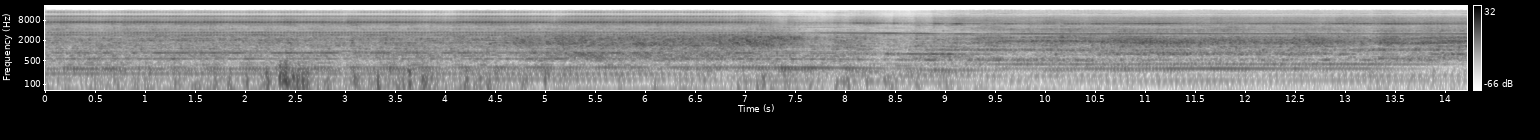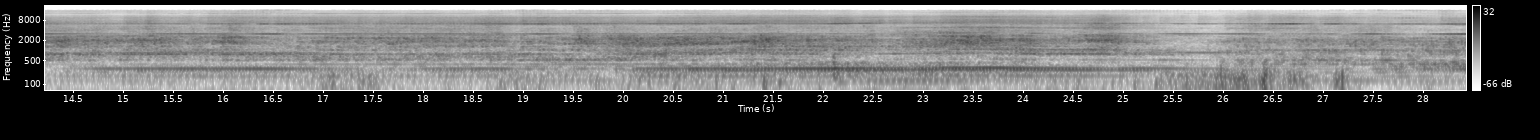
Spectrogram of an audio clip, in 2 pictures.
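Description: Electric radio-controlled scale helicopter running: a high motor whine with the whir of the main and tail rotors, steady throughout as it lifts off and hovers low. The whine steps down in pitch about seven seconds in.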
